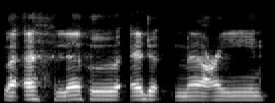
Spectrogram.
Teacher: Cim harfi cezim aldığı için burada kalkale tecviti var. Birazcık vurguluyoruz.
